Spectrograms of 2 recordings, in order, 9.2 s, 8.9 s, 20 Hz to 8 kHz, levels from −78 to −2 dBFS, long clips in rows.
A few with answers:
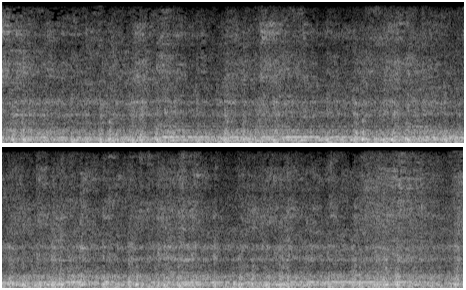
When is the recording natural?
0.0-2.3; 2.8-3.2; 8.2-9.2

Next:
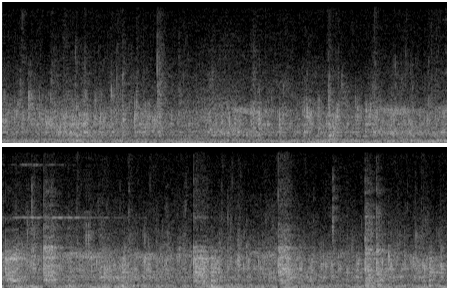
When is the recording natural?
0.0-2.0; 2.6-8.9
